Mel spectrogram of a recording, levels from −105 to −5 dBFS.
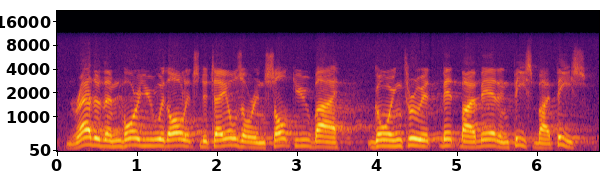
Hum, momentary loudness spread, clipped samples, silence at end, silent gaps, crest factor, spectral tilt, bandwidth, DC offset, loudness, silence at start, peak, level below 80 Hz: none; 8 LU; under 0.1%; 0.2 s; none; 16 dB; -6.5 dB/octave; 9.6 kHz; under 0.1%; -20 LUFS; 0.1 s; -4 dBFS; -66 dBFS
